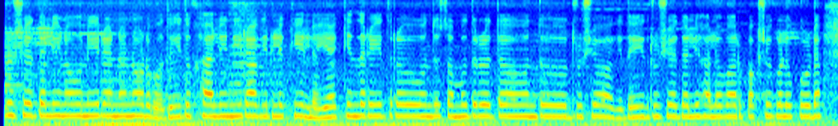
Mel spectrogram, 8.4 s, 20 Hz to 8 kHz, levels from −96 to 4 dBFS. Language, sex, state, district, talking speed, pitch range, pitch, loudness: Kannada, female, Karnataka, Mysore, 150 wpm, 260-270 Hz, 265 Hz, -31 LUFS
